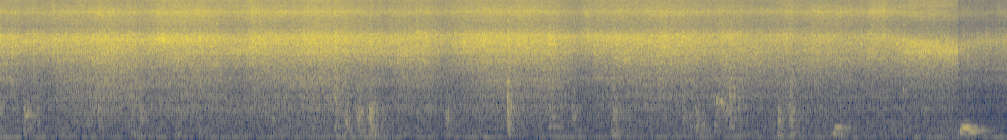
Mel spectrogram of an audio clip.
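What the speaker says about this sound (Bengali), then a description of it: "কাঁচা লঙ্কা দিলাম, জিরার গুঁড়ো, ধনের গুঁড়ো, লঙ্কার গুঁড়ো দিয়ে দিলাম, দিয়ে একটু সময় নেড়ে নেব" Green chilies with cumin, coriander and chili powders fry in a pan for a sweet potato dish, giving a steady close hiss and sizzle with a few light scrapes of stirring throughout, no voices.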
